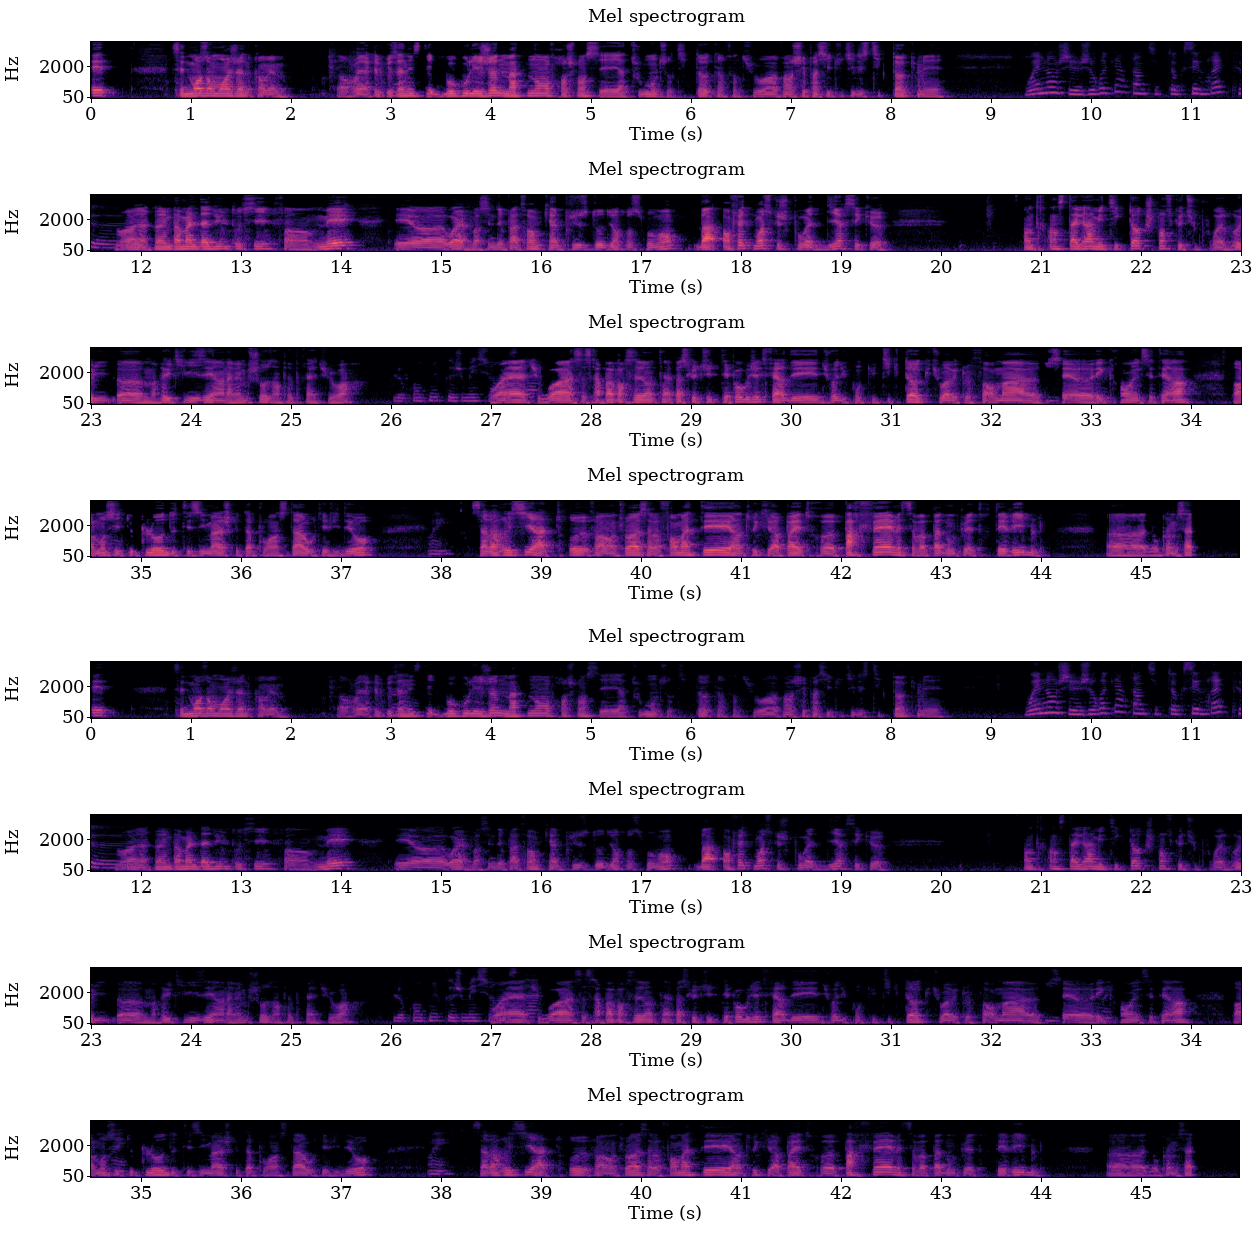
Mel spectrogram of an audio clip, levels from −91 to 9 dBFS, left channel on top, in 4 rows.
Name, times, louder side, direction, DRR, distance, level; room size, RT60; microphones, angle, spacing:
voice 1, 0.0-2.0 2.4-8.5 11.7-19.9 20.8-25.7 27.0-37.7 38.3-45.5, left 7 dB, 85° left, 0.3 m, -37 dB
voice 2, 3.0-3.4 9.3-12.0 26.0-27.5 32.3-32.7 33.0-33.3 34.7-34.9 37.9-38.1 44.6-45.1, equal, 15° right, 0.9 m, -50 dB
4.3 x 2.5 x 2.8 m
head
